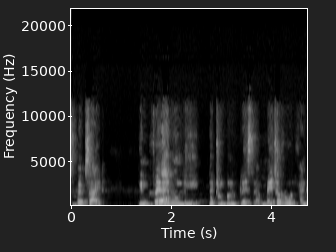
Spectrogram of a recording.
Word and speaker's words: Drupal: It's a Dutch word. Drupal. It's mean that how it's spelled. Truppel.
